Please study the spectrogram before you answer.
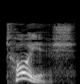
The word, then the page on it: toyish: British English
